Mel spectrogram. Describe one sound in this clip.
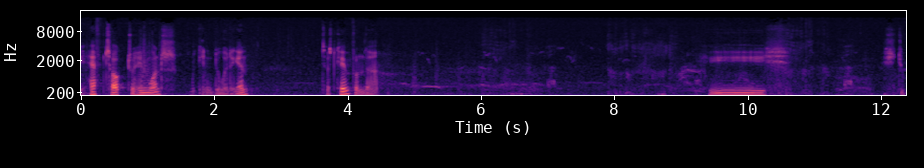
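Footsteps crunch and rustle through dry grass.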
